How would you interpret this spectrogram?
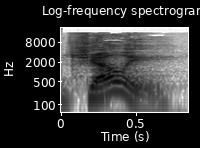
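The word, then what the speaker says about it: Hjelle: Pronounces surname Jelly.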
